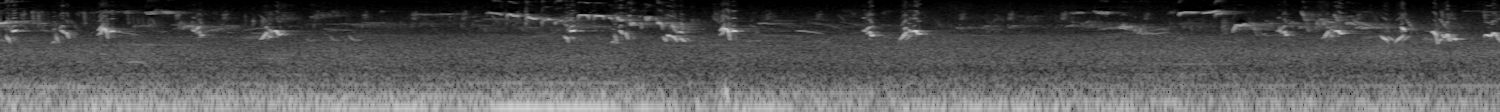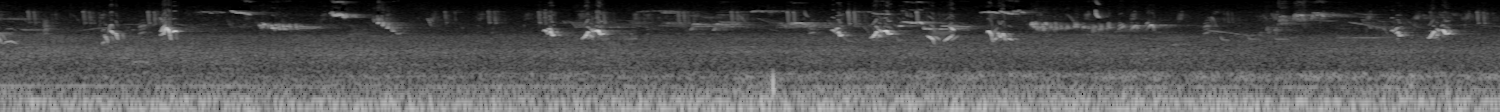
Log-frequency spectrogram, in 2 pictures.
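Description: Small songbirds chirping: many short, quick notes, mostly sliding downward, coming in irregular clusters over a steady low outdoor rumble.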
